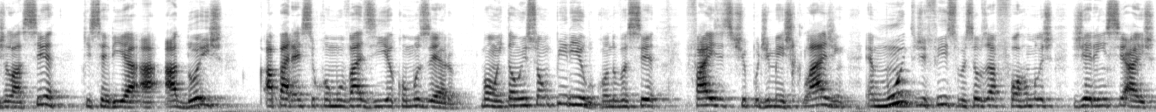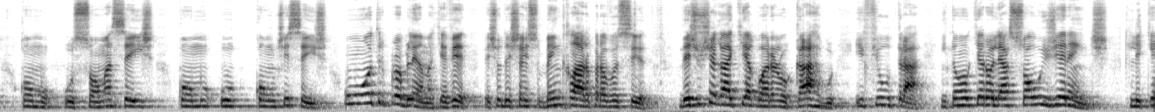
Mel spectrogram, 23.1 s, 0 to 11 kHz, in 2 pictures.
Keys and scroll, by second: 18.1 ctrl+-.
